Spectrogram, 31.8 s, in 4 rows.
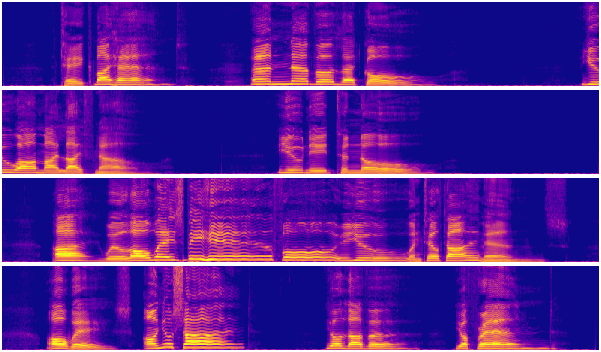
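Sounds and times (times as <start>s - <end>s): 
male vocals: 0.6s - 2.6s, 3.2s - 6.1s, 7.7s - 10.2s, 11.6s - 14.0s, 16.5s - 23.5s, 24.4s - 27.3s, 28.2s - 31.4s.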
